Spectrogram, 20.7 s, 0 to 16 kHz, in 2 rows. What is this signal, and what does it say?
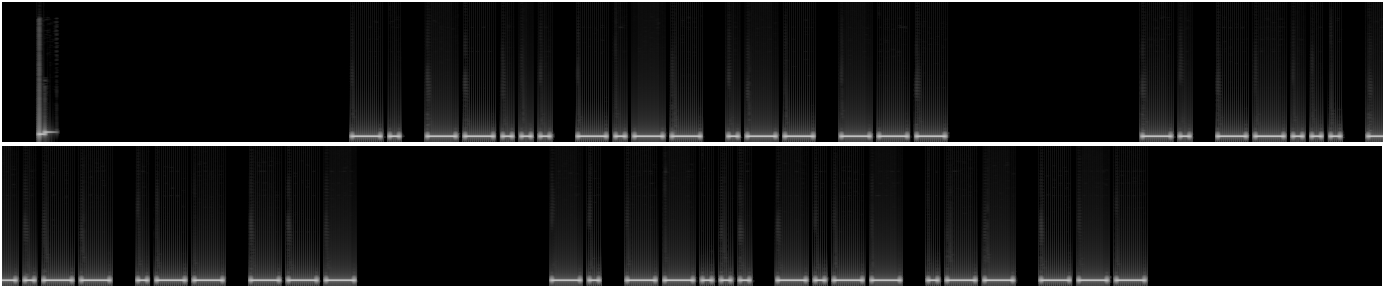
Morse code, heard as a keyed tone, about 17 wpm, 700 Hz. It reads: N7YWO N7YWO N7YWO
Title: USA Call Signs - 5 Characters - Repeated 3x - 17wpm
